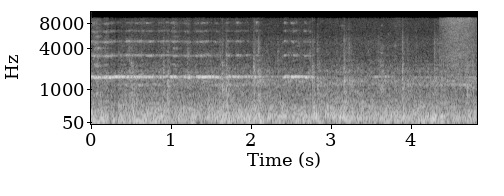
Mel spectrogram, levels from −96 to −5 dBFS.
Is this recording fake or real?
real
